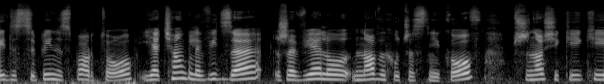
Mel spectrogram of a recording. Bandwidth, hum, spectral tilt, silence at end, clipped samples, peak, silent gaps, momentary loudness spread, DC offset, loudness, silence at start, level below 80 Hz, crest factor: 19 kHz; none; -3.5 dB/octave; 0 s; under 0.1%; -6 dBFS; none; 10 LU; under 0.1%; -24 LUFS; 0 s; -48 dBFS; 18 dB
